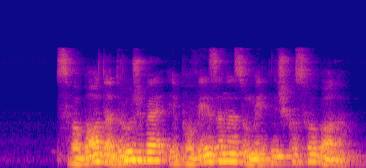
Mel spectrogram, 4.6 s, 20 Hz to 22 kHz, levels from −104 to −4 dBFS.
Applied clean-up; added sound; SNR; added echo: none; none; none; reverberation time 0.6 s.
